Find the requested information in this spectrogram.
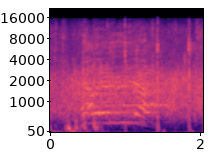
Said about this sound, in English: One more time, let's put our hands together and give God a hand clap of praise.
